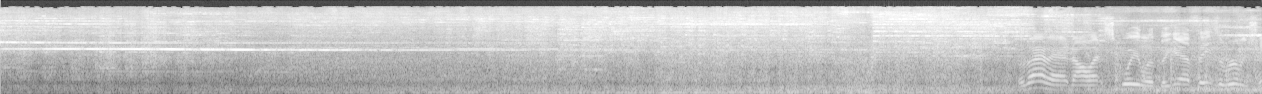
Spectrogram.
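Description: A freight train rolls past, its steel wheels rumbling on the rails.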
